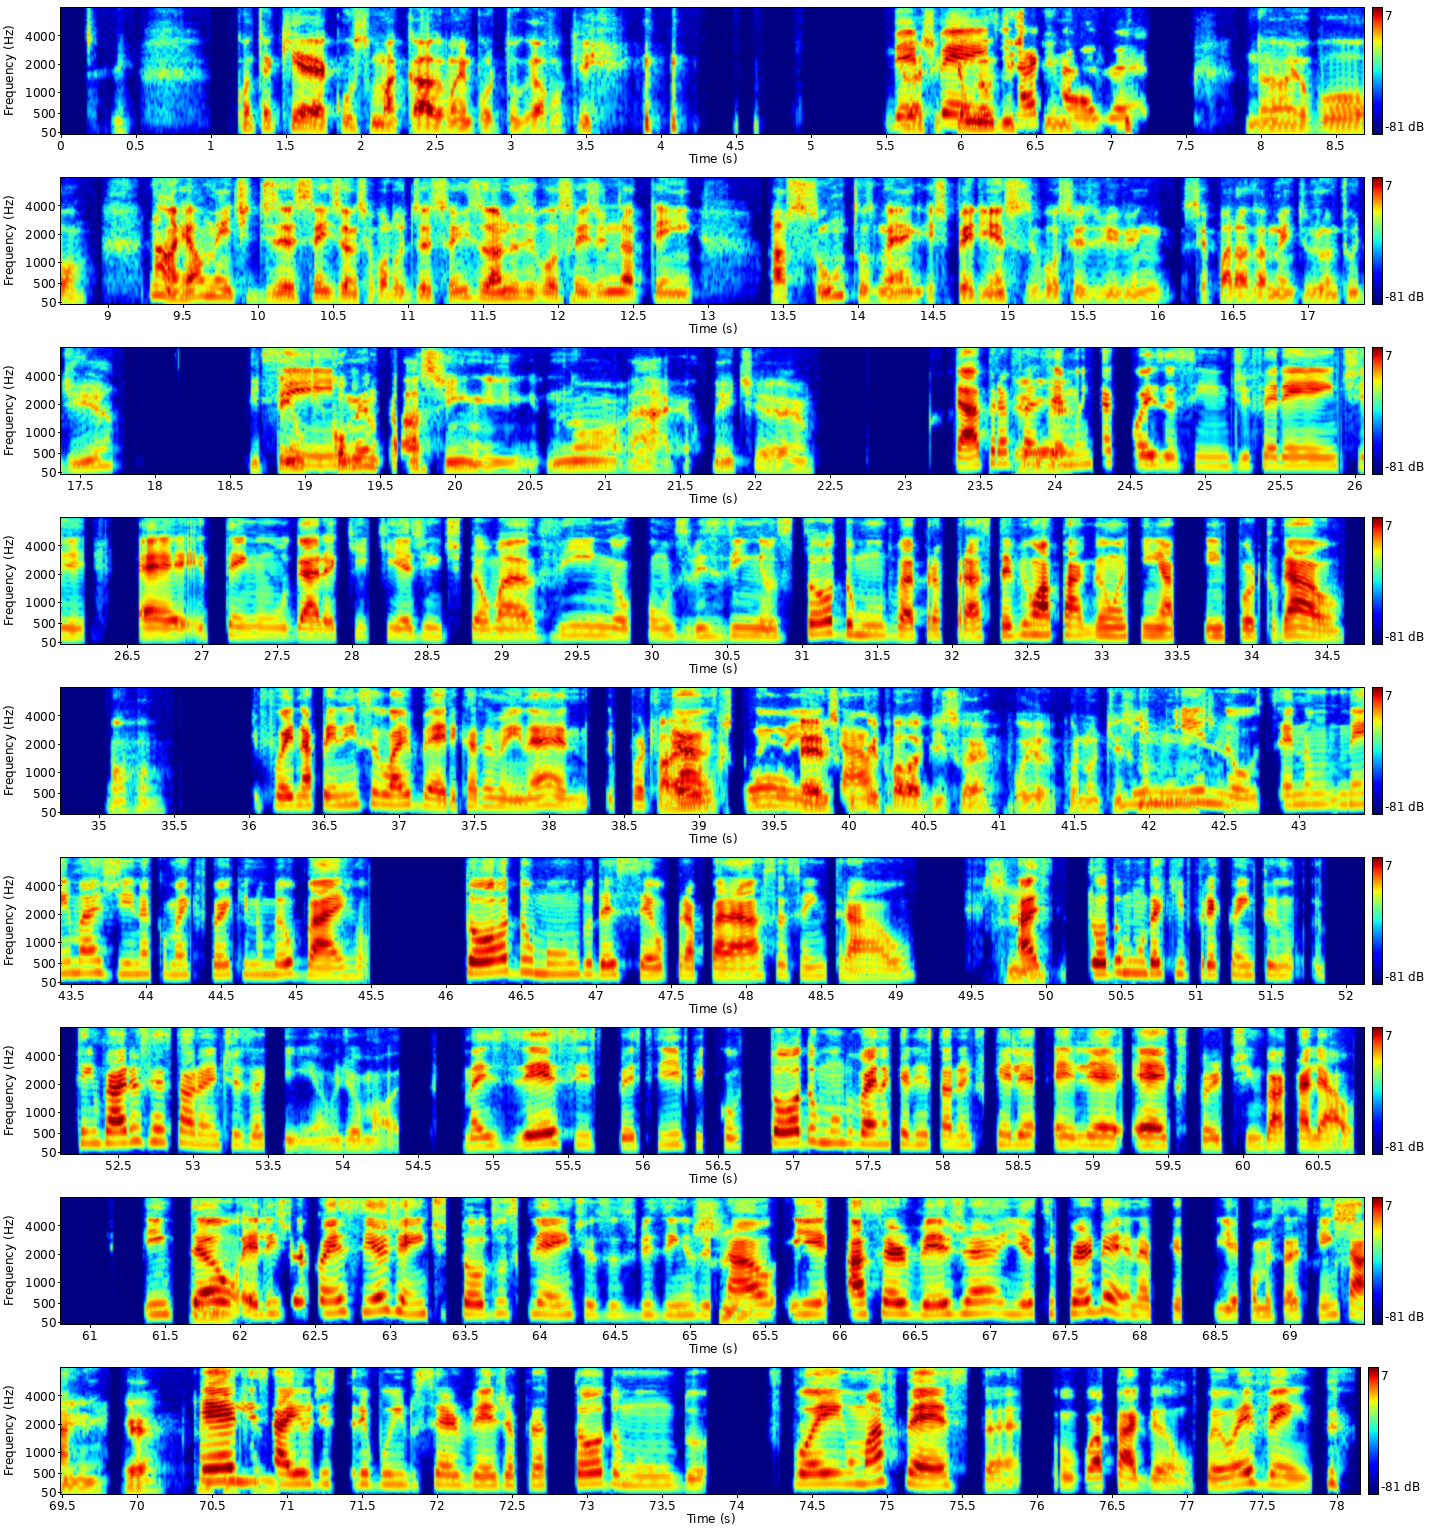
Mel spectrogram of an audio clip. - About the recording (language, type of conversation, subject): Portuguese, podcast, Como manter a paixão depois de anos juntos?
- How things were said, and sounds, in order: laugh; chuckle; in English: "expert"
